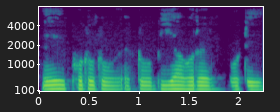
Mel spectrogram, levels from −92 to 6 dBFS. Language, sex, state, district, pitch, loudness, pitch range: Bengali, male, West Bengal, Jalpaiguri, 130 Hz, -17 LUFS, 125-135 Hz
